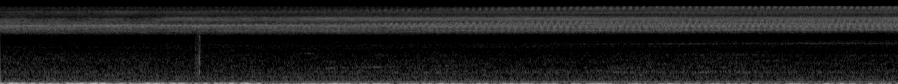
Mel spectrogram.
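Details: Cicadas shrilling on a summer afternoon, 2 PM, 28 July 2021, in Nisshin city near Nagoya, Japan: a level, high whining drone throughout, a single sharp tap at two seconds, a low hum, and fading footstep thumps at the start.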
